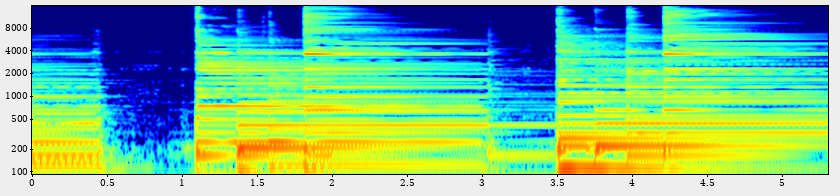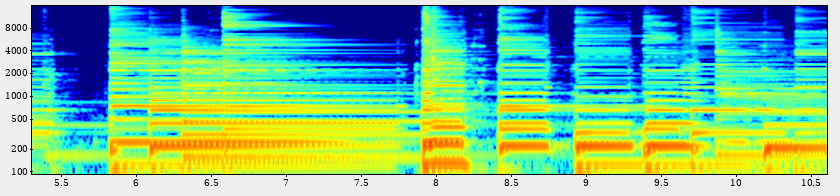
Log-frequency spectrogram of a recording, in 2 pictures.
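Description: Furch Rainbow Series OOM-CP acoustic guitar, cedar top with padauk back and sides, played solo. Chords are struck and left to ring out. There is a short pause just under a second in, and quicker strummed chords near the end.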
